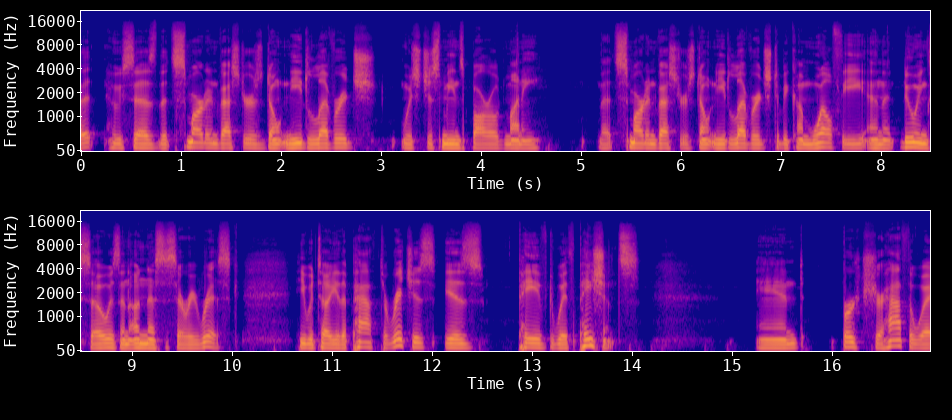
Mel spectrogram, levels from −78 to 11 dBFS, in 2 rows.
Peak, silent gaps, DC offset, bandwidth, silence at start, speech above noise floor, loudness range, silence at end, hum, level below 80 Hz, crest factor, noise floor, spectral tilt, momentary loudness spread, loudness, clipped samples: -4 dBFS; none; under 0.1%; 15 kHz; 0 s; 42 dB; 3 LU; 0 s; none; -48 dBFS; 16 dB; -60 dBFS; -5 dB/octave; 9 LU; -19 LUFS; under 0.1%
